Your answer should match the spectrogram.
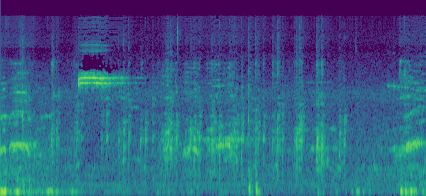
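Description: Faint, muffled talking, with one loud, steady, high-pitched tone lasting about a second near the start.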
